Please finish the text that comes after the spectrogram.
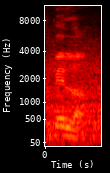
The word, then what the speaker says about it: Biller: It's just Biller.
